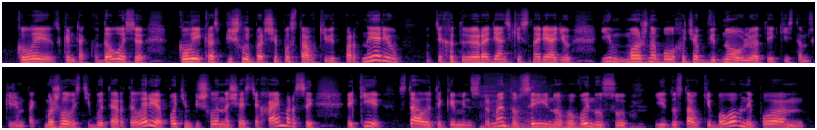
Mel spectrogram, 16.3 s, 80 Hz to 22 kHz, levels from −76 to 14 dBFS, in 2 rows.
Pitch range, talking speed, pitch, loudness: 145-180 Hz, 160 wpm, 165 Hz, -20 LUFS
